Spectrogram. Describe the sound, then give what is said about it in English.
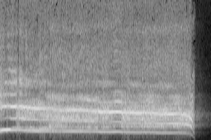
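A person imitates a woman screaming with one loud, high, sustained shriek held steady for nearly three seconds, then dropping sharply in pitch as it cuts off abruptly. “She did it louder, but I don't want to break your eardrums here this morning. She would just scream at the top of her lungs.”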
